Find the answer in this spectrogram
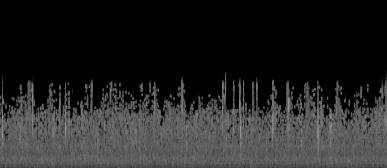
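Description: Steady rain falling: an even hiss sprinkled with quick, sharp ticks of single drops striking a surface.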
